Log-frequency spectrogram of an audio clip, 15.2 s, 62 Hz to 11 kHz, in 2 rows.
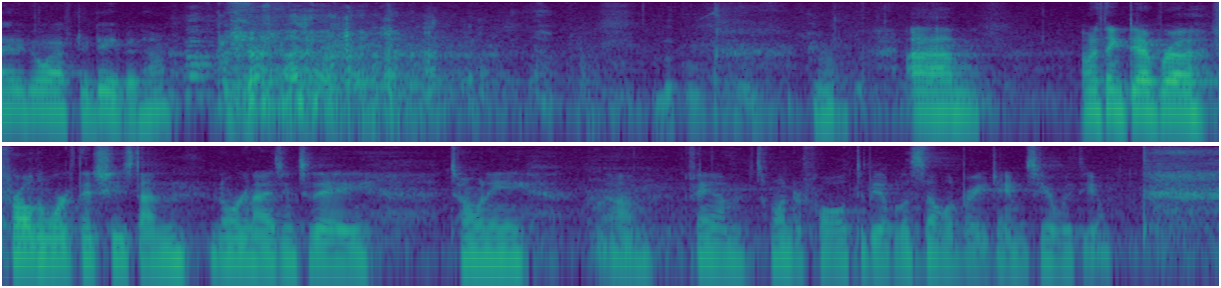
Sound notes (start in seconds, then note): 1.2 audience laughs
